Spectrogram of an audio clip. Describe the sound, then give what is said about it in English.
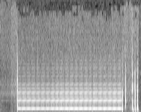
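A steady, buzzy telephone tone holds for about two seconds, then cuts off into a quick run of three or four short touch-tone beeps as a number is dialed to call back a customer. No one speaks. “All under warranty, but of course, we're going to call back, and there's just that teeny little outstanding bill.”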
